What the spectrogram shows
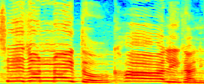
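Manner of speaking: slow, tearful, choked sob on verge of crying. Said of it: "খালি কান্না পাচ্ছে".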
